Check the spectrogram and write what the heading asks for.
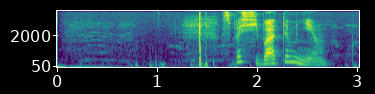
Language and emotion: Russian, positive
